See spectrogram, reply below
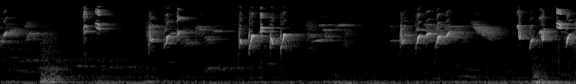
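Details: European goldfinch, a wild bird kept caged six months after its moult, sings loud jangling phrases of rapid chirps and rising twitters, each burst separated by short gaps.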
